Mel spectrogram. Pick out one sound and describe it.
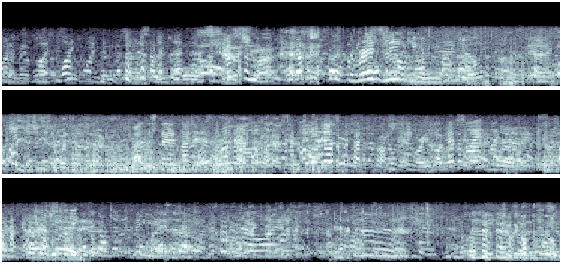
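Older women chat and laugh up close.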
